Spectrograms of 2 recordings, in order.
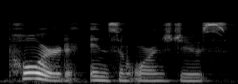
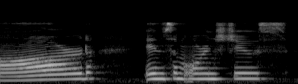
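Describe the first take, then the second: First: The first word has an 'or' vowel sound. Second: The first word has an 'ow' vowel sound. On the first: The speaker calls it right. "Does poured sound right? Yes" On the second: The speaker calls it wrong. "I first started with the vowel sound ow"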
